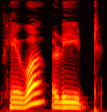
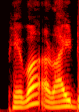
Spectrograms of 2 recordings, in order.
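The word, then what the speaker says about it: favorite: speaker তাই এটা দাঁড়ালো ফেভার রিট ফেভার রিট একে কেউ ভুল করে ফেভার রাইট বলবে না পরিষ্কার রুলসে আছে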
